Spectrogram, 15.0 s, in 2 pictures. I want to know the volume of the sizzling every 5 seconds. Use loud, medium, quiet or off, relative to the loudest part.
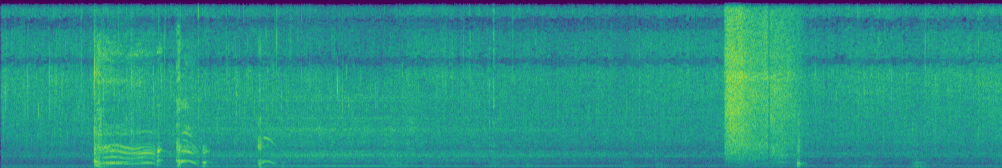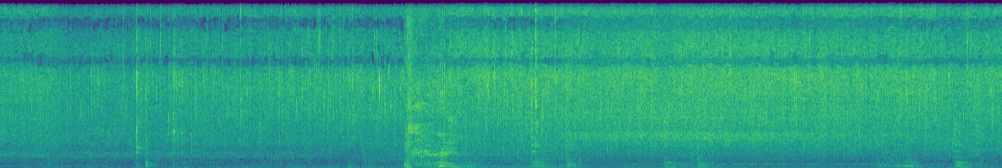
medium, medium, loud.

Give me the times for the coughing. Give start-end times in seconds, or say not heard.
0.7-2.1, 5.4-6.0, 10.5-11.1.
